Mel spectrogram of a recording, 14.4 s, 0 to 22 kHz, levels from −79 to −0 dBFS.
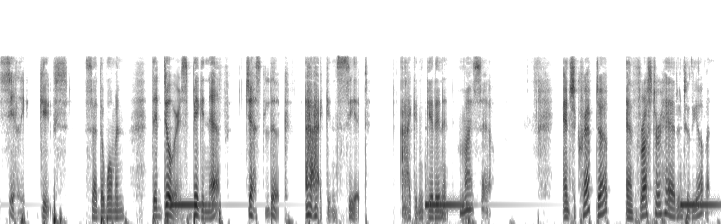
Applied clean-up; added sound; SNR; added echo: classical method spectral subtraction.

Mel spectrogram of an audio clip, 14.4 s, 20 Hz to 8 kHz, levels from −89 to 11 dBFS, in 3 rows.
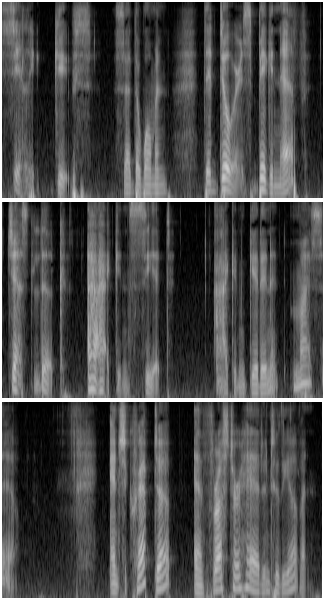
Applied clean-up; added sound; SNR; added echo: none; none; none; none.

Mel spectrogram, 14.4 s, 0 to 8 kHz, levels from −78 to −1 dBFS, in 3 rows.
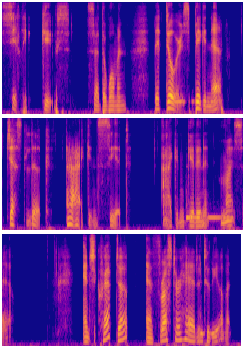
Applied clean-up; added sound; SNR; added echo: neural diffusion model UNIVERSE++.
